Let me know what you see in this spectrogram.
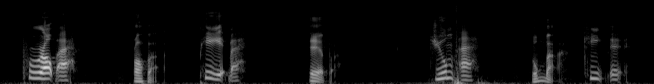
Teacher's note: Moving on to consonant sounds and a glottalized P, which is often present in a Geordie accent. Now this glottalized P will happen when a P is between two vowel sounds. For example, in the following words and phrases: proper, paper, jumper, and keep it.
